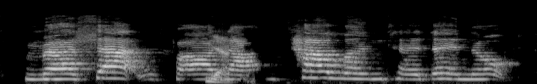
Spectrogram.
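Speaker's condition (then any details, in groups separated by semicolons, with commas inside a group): Cerebral palsy; slow speech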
